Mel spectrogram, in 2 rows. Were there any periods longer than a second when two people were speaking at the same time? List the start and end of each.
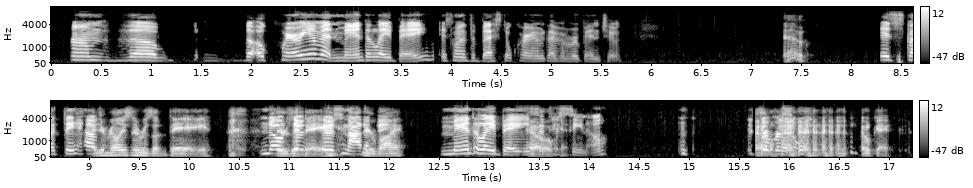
10.8-12.1

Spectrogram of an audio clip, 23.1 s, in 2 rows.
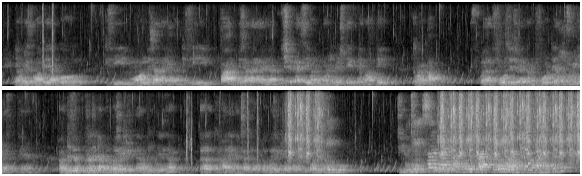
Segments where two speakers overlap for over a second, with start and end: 19.7-21.1

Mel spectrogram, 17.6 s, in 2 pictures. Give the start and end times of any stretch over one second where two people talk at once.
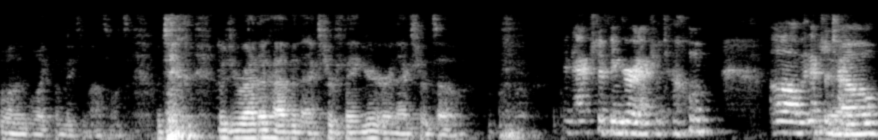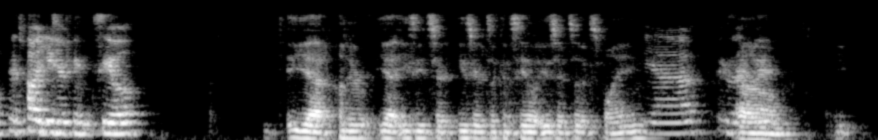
none

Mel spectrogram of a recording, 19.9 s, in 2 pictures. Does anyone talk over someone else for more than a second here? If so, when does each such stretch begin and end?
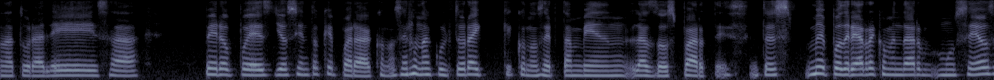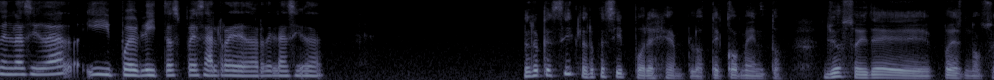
none

